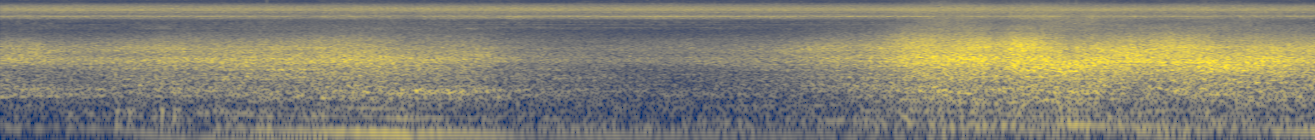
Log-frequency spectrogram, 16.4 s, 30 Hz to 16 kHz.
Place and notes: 明峰村, Beinan Township - Small roadside temple
A small village in the evening, Traffic Sound, Sound of insects, Dogs barking
Zoom H2n MS +XY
